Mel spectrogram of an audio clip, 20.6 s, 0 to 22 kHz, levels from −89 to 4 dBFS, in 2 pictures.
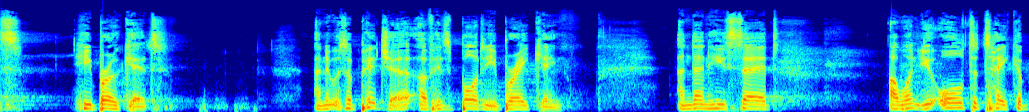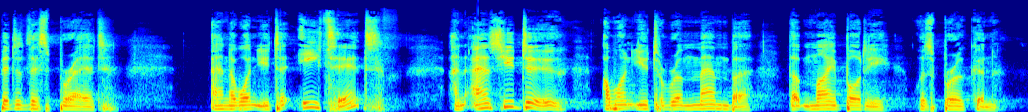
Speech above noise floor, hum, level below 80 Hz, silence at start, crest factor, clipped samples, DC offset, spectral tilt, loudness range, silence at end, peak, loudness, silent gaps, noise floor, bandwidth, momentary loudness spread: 36 dB; none; -50 dBFS; 0 s; 22 dB; under 0.1%; under 0.1%; -4 dB/octave; 3 LU; 0.3 s; 0 dBFS; -21 LUFS; none; -57 dBFS; 15.5 kHz; 14 LU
